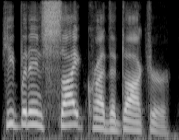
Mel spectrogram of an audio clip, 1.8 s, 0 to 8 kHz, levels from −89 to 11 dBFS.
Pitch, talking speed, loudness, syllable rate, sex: 170 Hz, 235 wpm, -15 LUFS, 4.9 syllables/s, male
